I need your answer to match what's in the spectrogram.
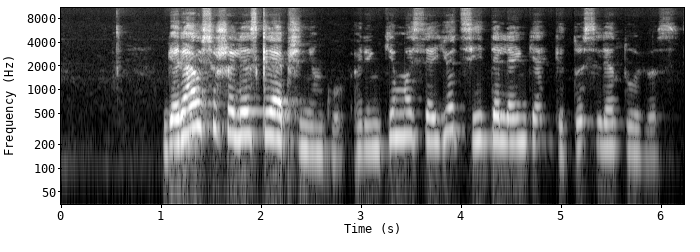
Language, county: Lithuanian, Panevėžys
